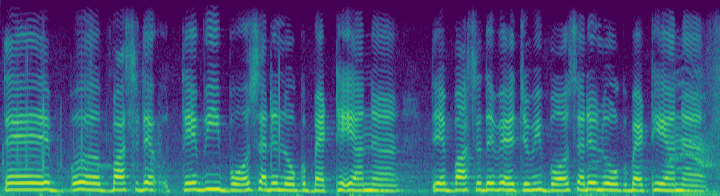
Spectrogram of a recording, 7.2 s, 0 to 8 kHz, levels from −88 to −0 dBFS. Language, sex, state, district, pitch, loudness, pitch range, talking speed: Punjabi, female, Punjab, Kapurthala, 260 Hz, -12 LUFS, 245-270 Hz, 165 wpm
